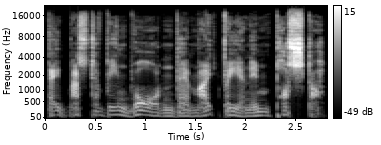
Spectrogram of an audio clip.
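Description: A storybook goblin conspirator voiced by a man, bright and tense. He whispers with urgency, as an accomplice passing on secret warnings. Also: low voice, moderate pace, no echo, clean studio sound, pitched below the performer's own voice. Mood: wary.

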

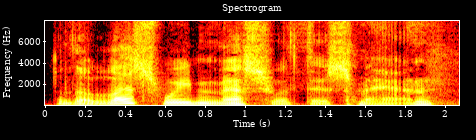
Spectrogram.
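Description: Audiobook role, male narrator: firm, pragmatic male boss, cautious, lowish voice, dry recording. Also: very animated, a little slow, vocal fry, darkish tone, breathy edge, no echo, exaggerated voice. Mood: wary, resigned.

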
